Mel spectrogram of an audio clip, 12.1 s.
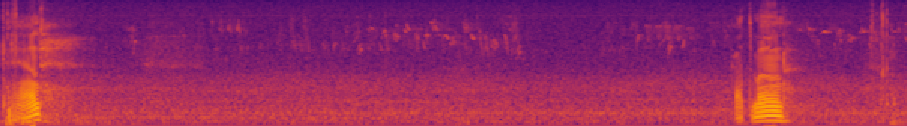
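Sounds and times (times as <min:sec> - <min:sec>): low outdoor background hum: 0:00.0 - 0:12.0
small birds chirping: 0:00.0 - 0:12.0.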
